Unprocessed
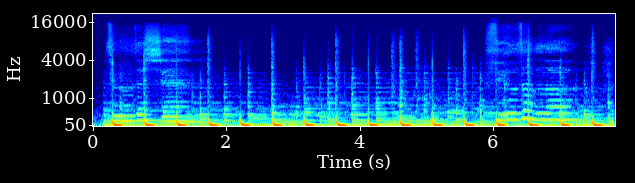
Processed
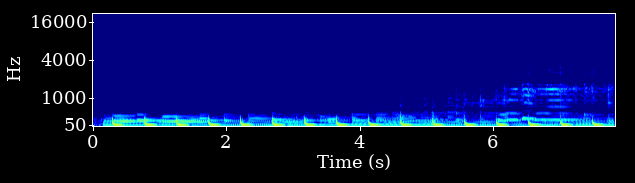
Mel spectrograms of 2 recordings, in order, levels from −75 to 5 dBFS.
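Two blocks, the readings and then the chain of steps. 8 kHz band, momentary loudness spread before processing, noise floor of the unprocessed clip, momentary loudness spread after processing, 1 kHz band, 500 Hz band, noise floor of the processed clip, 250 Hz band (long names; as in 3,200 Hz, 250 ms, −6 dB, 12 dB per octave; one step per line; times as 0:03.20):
below −35 dB, 3 LU, −32 dBFS, 5 LU, −16.0 dB, −24.0 dB, −49 dBFS, −14.5 dB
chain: first-order pre-emphasis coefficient 0.8
low-pass filter sweep 260 Hz → 1,500 Hz, 0:03.77–0:06.81
phaser with its sweep stopped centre 2,900 Hz, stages 8
level −2.5 dB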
